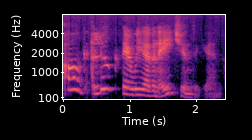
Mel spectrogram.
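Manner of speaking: high, loud playful exclamation; playful mock surprise. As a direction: react in lighthearted mock surprise. Acting out playful reaction to an agent.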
